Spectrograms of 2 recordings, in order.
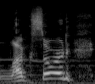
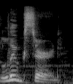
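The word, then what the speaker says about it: Luxord: getting his name wrong it's not luck sword it's Luke surd well why can't you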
